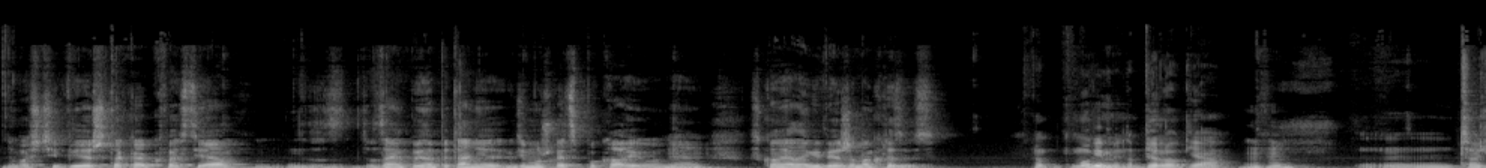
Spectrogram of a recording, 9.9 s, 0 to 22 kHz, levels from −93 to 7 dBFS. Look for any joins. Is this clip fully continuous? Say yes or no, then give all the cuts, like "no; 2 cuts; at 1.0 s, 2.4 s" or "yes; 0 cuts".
yes; 0 cuts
